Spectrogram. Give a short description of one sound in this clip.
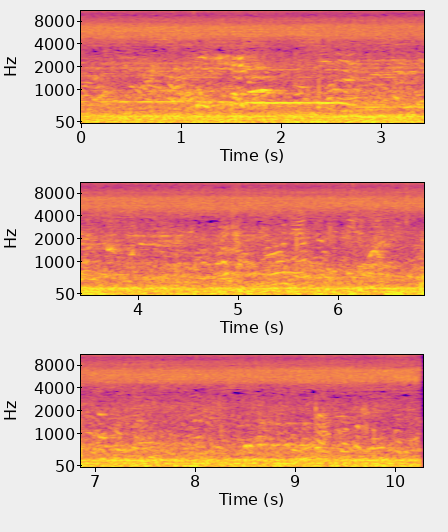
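A crowd of people chatters softly outdoors at a distance.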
